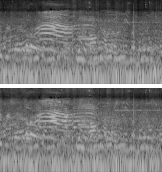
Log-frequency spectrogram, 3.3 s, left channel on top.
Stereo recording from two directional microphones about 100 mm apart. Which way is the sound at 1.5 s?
10° left (ahead or behind).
